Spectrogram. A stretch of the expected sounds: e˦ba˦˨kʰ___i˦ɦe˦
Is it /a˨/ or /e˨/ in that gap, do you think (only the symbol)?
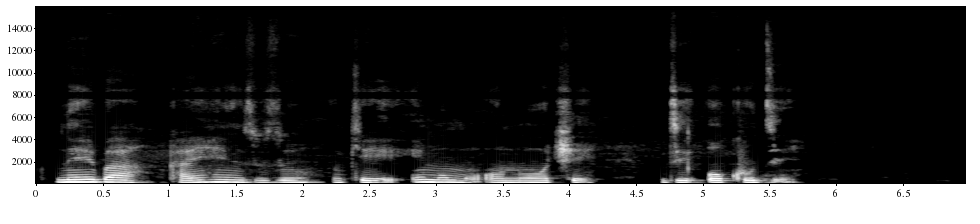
a˨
